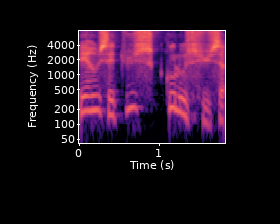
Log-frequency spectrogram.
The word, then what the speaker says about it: Perucetus colossus: on va à présent parler, j'espère que je vais bien le prononcer, du Perucetus colossus. Alors dites-nous, euh, qu'est-ce que ça signifie C'est une baleine colossale du Pérou, c'est bien cela son nom Exactement, et vous avez très bien prononcé euh, son nom.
